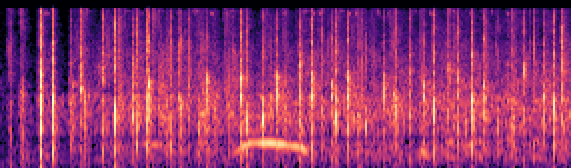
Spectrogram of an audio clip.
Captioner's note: audience applauding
